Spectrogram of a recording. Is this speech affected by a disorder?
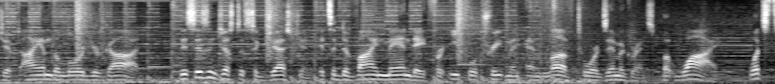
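No.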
